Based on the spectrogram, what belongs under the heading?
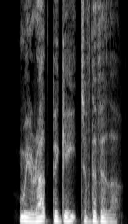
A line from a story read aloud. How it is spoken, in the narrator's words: he said solemnly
